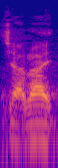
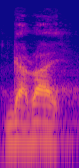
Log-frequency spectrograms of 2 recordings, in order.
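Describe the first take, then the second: First: The word begins with a j sound. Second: The word begins with a hard g sound. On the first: "or they pronounce it as jarai" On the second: "Each of these convolutions is known as uh"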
